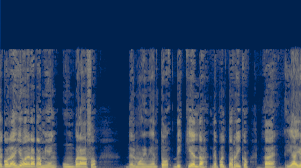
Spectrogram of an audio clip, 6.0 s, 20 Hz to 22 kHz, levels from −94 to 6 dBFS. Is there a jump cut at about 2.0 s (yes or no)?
no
